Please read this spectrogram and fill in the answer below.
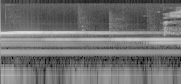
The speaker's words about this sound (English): Just the wind whistling through the pipes. It should sound familiar.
